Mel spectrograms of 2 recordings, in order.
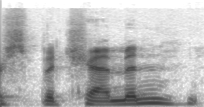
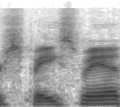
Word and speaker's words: Spaceman: a doctor in it called Dr speman and and Tracy Morgan calls him Dr Spaceman because that's the way it's spelled but he always like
